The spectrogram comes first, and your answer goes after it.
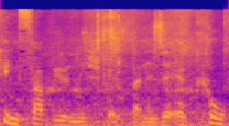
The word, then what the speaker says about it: Fabijoniškės: Yeah, Fabijoniškės. Fabijoniškės, okay. Very hard to pronounce.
